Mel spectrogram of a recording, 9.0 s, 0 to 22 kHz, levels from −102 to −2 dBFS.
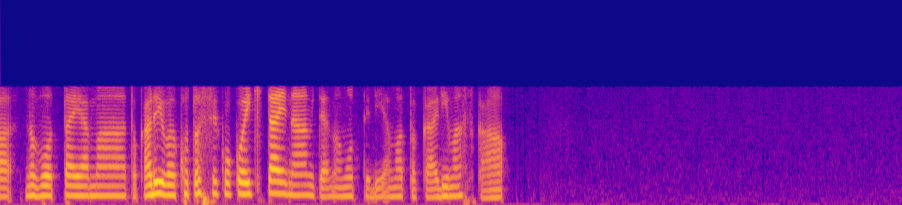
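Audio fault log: Nothing here needs logging; the speech just arrives over an ordinary G.711 telephone line, with the narrow phone-band sound you'd expect since nothing above about 3.8 kHz gets through.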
